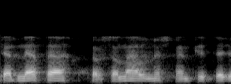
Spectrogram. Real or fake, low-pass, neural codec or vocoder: fake; 3.6 kHz; codec, 16 kHz, 2 kbps, FunCodec, trained on LibriTTS, 25 frames a second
